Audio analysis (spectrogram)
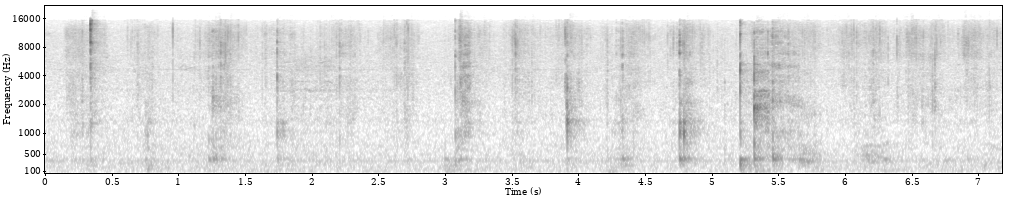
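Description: A spoon clinks and stirs in a bowl, mixing salt, ginger, turmeric and pepper for vegan potato gnocchi, faint irregular taps and scrapes at close range with no talking.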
